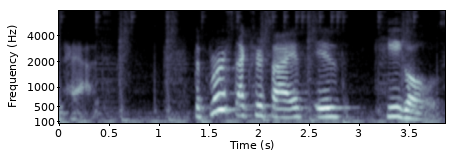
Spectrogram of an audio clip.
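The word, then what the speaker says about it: Kegel: the first exercise is kull if you're not familiar with kull or they're sometimes pronounced Kagel it's the contraction of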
